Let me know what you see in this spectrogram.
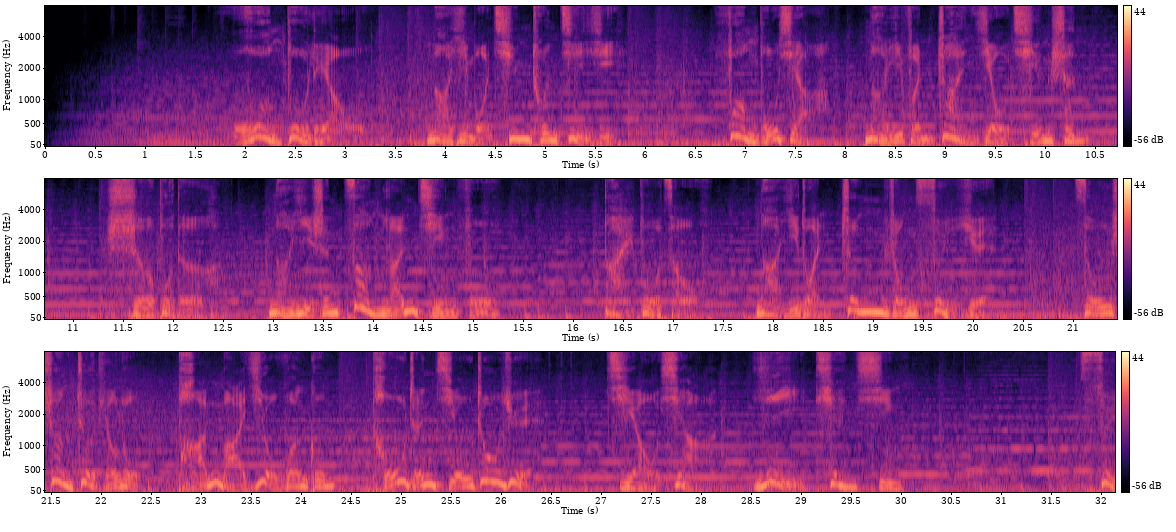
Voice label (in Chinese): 男 宣传片 人物配音; 记韦晓明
